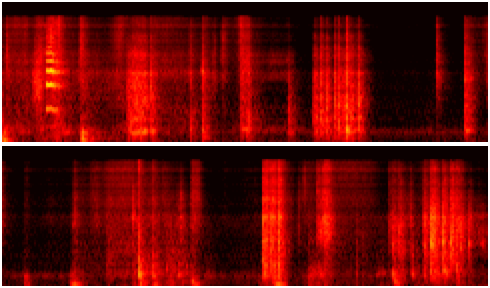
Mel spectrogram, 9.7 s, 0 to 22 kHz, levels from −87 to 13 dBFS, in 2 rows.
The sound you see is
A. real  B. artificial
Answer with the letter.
B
